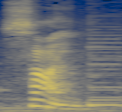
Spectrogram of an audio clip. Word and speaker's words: sign: Le I se prononce I lorsque suivi de ND ou de GN en fin de mot, et le cas échéant, le G disparaît. On y retrouve par exemple les mots fine, align, resign ou encore sign.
